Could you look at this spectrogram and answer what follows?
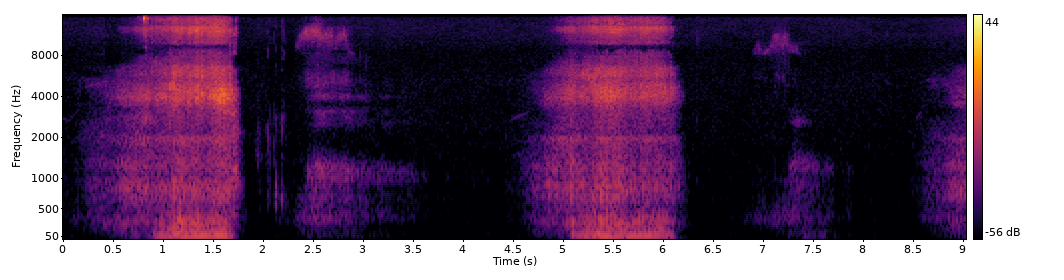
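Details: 20-year-old female asleep: loud, deep rattling snores on each in-breath with softer out-breaths, about 14 breaths a minute; loud snoring.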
